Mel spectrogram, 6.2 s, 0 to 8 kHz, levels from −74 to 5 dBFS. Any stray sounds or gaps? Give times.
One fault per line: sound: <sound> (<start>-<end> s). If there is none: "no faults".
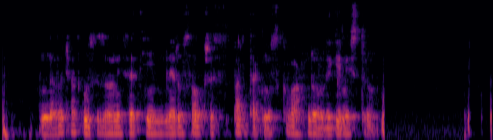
no faults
